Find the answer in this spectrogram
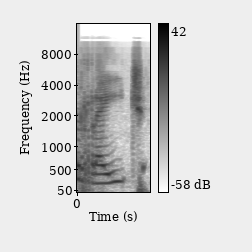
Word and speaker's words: Rage: Mohla by to být hra, která se jmenuje Rage se to píše a vyslovuje se to Rage, což je pecková střílečka.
